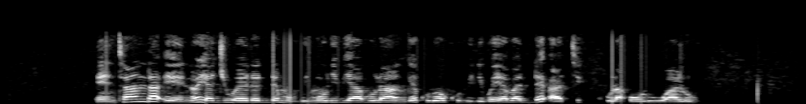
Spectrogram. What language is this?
Ganda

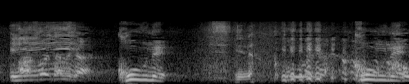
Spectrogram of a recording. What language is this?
Japanese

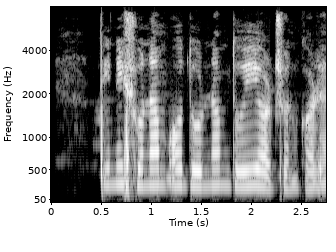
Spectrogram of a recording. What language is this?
Bangla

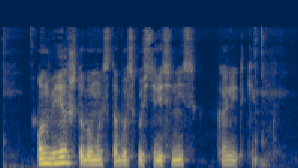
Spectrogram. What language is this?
Russian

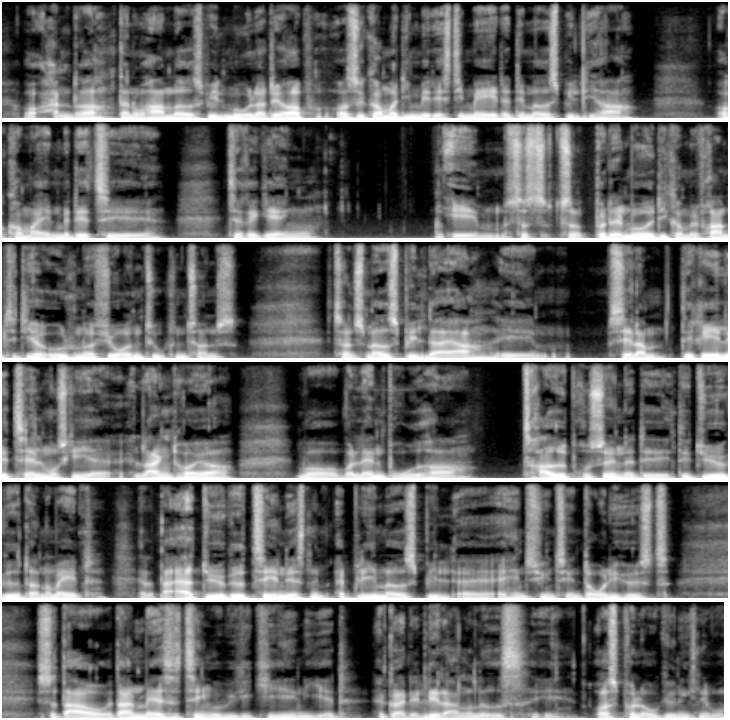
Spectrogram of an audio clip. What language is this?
Danish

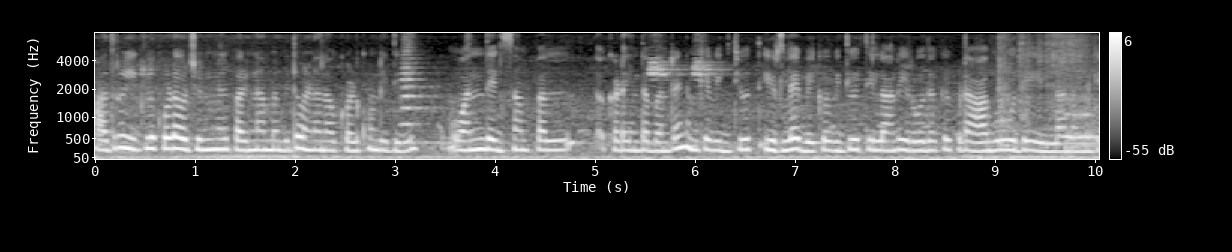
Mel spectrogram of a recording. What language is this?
Kannada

